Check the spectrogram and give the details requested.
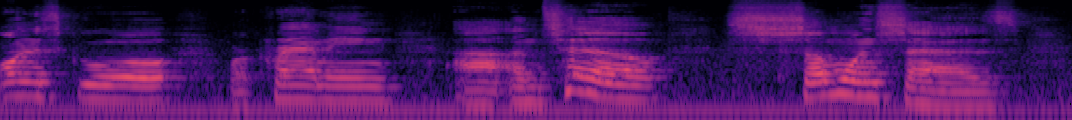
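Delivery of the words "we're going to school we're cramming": ordinary delivery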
